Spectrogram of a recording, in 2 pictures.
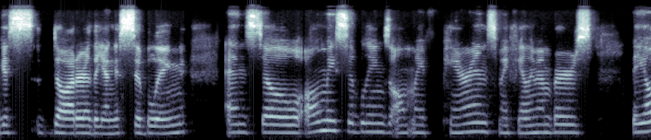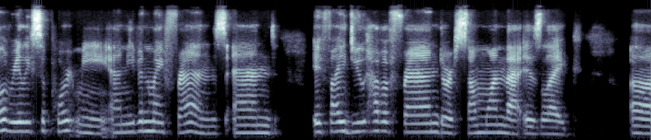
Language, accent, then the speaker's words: English; Virginia, United States; moved away as an adult; also born or lived in Los Angeles; I'm actually from the East Coast, from Virginia, so not too far from you guys. And I moved to Los Angeles when I was 18 by myself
